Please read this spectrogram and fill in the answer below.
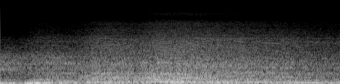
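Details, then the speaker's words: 2001 Jeep Wrangler Sahara 4.0 after replacing the TPS; idle no longer bouncing around 500 rpm, now back up where it should be: steady, even low rumble with no hunting or stumbling. "sounds really good comes right back down to where it's supposed to i think that was the fix"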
